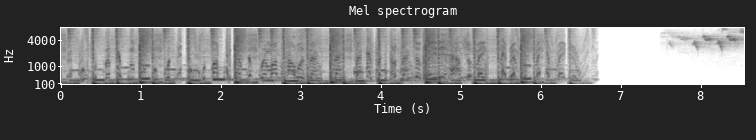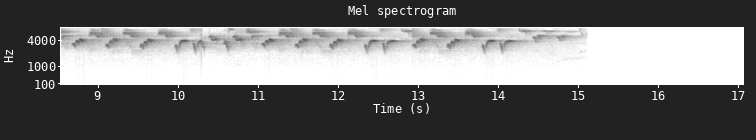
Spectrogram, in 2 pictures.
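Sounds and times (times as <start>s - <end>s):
small birds chirping: 7.5s - 15.1s.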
